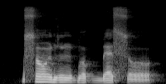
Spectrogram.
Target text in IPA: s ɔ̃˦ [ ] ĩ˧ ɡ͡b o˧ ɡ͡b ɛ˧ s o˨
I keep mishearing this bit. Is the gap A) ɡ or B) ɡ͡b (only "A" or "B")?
A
